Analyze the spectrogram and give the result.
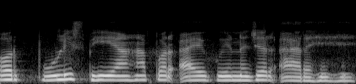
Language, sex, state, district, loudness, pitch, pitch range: Hindi, female, Bihar, West Champaran, -16 LUFS, 195 Hz, 180-205 Hz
